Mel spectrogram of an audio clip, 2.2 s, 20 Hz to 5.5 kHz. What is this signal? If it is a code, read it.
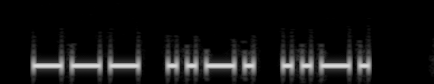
Morse code, heard as a keyed tone, about 25 wpm, 600 Hz. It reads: OFF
